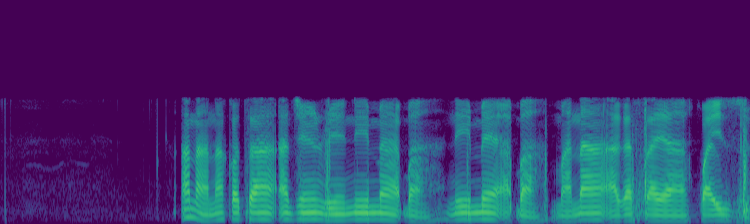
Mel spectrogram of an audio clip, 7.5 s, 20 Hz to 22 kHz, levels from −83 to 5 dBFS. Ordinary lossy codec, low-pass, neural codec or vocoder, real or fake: none; 3.6 kHz; none; real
